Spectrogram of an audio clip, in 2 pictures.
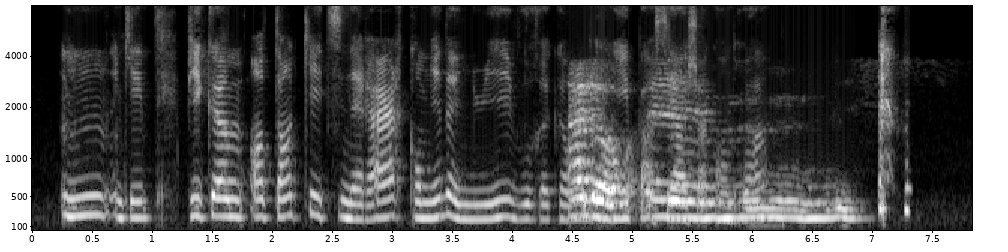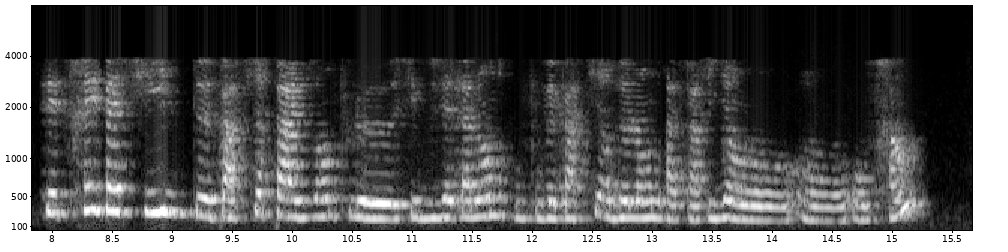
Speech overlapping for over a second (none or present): present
